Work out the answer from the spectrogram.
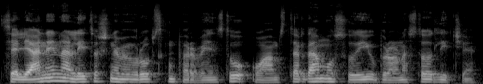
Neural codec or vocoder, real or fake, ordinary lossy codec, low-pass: vocoder, 44.1 kHz, 128 mel bands every 512 samples, BigVGAN v2; fake; none; none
